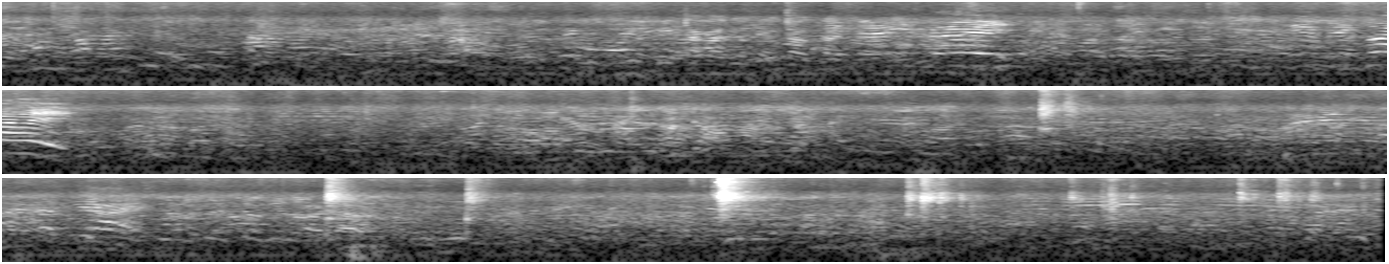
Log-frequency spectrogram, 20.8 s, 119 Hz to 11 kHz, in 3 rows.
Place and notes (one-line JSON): {"title": "Minsheng St., Hukou Township - Outdoor traditional market", "date": "2017-08-26 07:34:00", "description": "Outdoor traditional market, traffic sound, vendors peddling, Binaural recordings, Sony PCM D100+ Soundman OKM II", "latitude": "24.90", "longitude": "121.05", "altitude": "85", "timezone": "Asia/Taipei"}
